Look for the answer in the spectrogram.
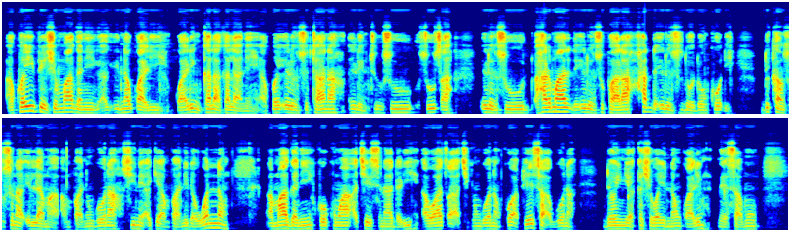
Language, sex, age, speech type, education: Hausa, male, 30-45, spontaneous, tertiary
